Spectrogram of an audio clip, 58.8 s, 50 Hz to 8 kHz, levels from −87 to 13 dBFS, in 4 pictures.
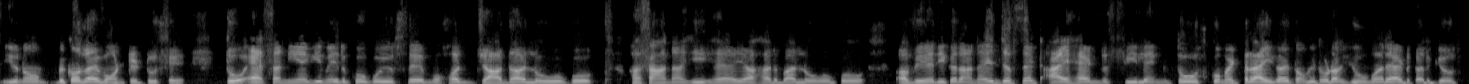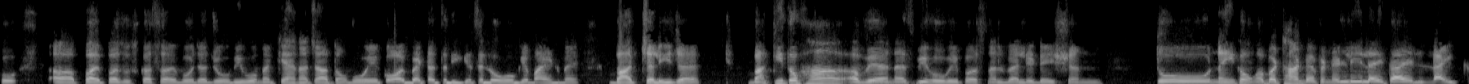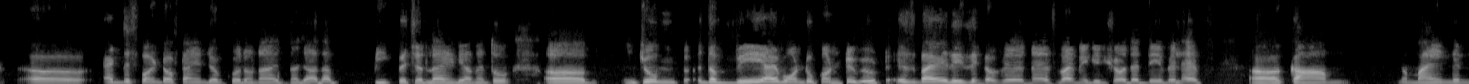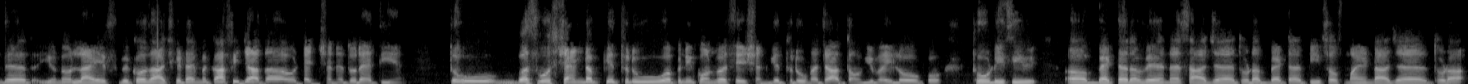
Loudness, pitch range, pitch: -28 LUFS, 125-150 Hz, 130 Hz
